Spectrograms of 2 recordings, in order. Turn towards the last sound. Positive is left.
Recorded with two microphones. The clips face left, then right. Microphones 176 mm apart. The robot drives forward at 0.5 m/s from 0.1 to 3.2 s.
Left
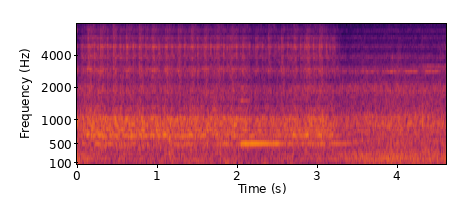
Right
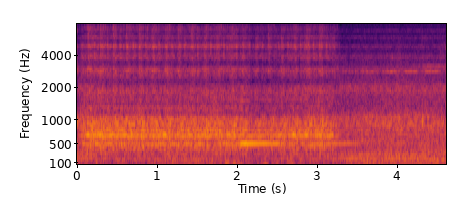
turn(degrees=-65)  # may be behind; listen again after turning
